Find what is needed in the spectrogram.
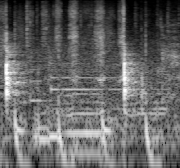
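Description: Chef's knife slicing kernels off an ear of corn stood upright on a dish towel over a wooden cutting board. The blade scrapes down the cob, with a sharper knock at the start and another about a second and a half in.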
